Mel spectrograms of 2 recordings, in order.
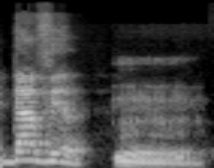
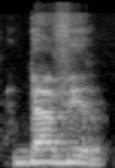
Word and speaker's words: Da'Ville: So I said, da, it's supposed to be Daville. You know what I mean? I must come to up and say, you know what, D-A hyphenated VILLE, Daville.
